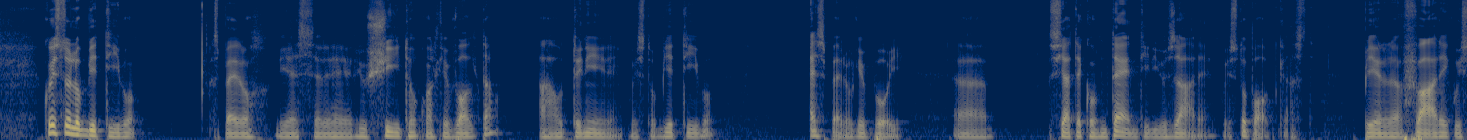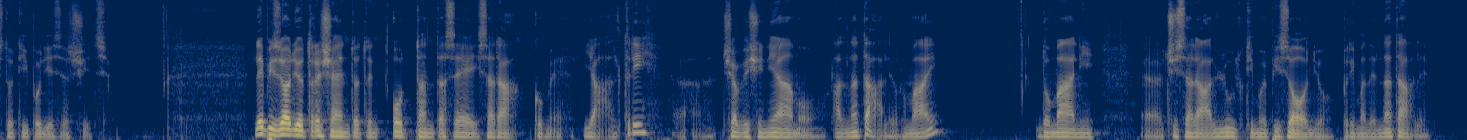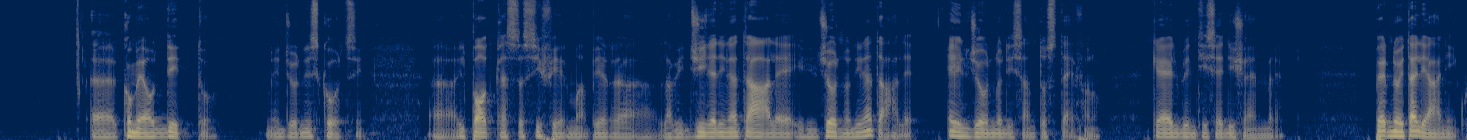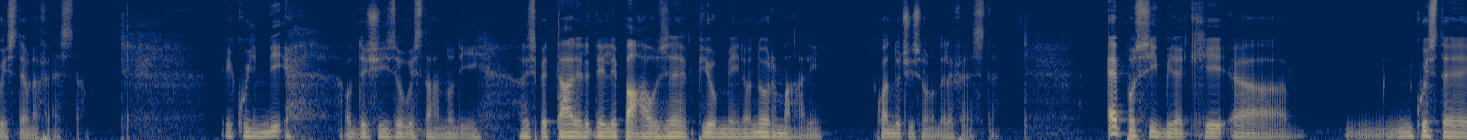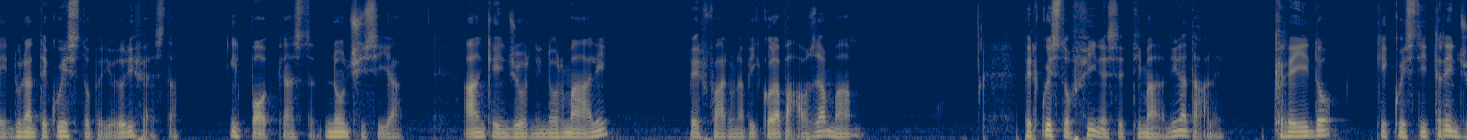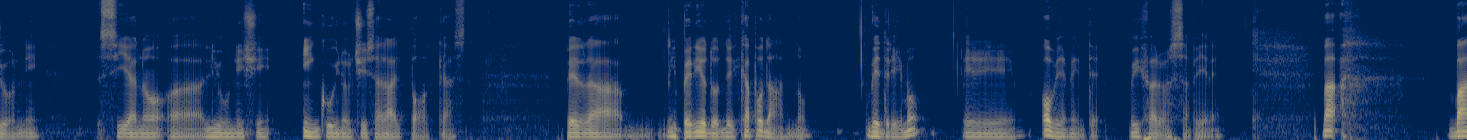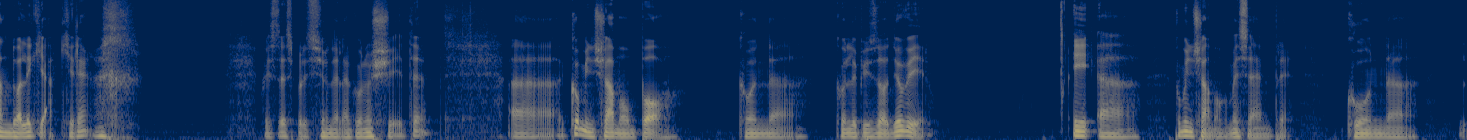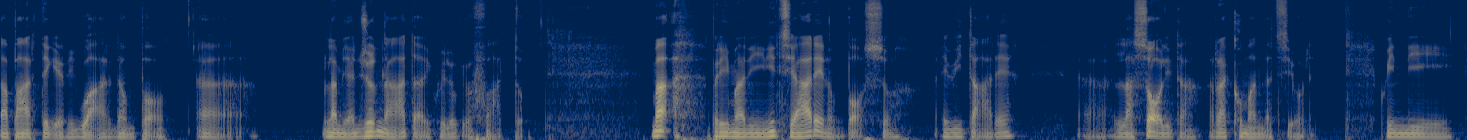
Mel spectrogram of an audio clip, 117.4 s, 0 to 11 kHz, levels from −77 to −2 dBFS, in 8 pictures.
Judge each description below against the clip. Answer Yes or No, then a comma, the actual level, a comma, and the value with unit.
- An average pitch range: Yes, average, 3.2 semitones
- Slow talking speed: Yes, slow, 110 wpm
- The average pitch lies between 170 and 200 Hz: No, very low, 90 Hz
